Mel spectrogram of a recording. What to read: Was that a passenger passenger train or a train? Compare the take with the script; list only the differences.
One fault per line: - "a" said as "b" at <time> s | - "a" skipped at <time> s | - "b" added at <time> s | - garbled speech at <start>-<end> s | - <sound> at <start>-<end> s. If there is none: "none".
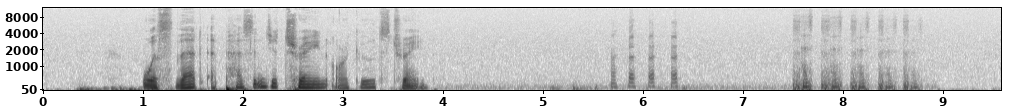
- "passenger" skipped at 2.3 s
- "goods" added at 3.0 s
- laugh at 5.1-6.6 s
- laugh at 7.5-8.8 s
